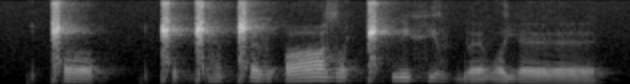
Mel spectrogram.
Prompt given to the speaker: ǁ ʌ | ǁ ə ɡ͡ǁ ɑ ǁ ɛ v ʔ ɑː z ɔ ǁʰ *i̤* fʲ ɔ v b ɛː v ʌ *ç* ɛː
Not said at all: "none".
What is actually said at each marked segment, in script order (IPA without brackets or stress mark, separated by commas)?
i, j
